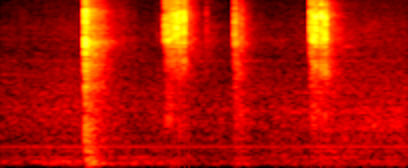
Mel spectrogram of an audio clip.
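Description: A Torx key turning a bolt on the power trim of an outboard motor, four short metallic ratcheting clicks spaced unevenly, close and fairly crisp against quiet background.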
